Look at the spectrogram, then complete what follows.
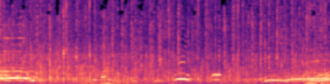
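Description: A crowd at the Da Feng Tian comedy theatre's fifth-anniversary show applauds steadily for about three seconds to welcome a performer, a dense crackle of many hands clapping, with a few short high whistles and cheers rising above it.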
